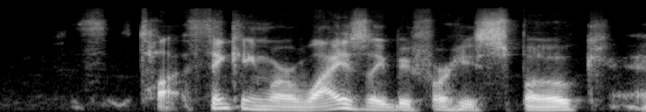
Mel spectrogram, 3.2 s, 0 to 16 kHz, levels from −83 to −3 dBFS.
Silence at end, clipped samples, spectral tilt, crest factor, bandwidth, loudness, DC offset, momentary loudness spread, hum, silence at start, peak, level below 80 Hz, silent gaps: 0 s; under 0.1%; -4.5 dB/octave; 16 dB; 12 kHz; -17 LUFS; under 0.1%; 8 LU; none; 0.45 s; -2 dBFS; -40 dBFS; none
